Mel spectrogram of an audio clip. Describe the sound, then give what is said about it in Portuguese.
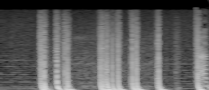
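A phone line cutting in and out: six or so short, loud bursts of harsh static crackle, separated by brief near-silent gaps, giving a choppy, broken-up sound. “bem ruim que, o contato aí.”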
